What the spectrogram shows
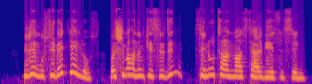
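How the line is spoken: Shouted. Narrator (Turkish): Sırrı Cemal'in yüzüne doğru bağırarak dedi ki

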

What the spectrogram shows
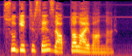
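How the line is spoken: Village barber shouting. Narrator (Turkish): Köy berberi bağırdı

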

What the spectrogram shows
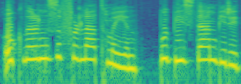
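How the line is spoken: Finally shouted. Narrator (Turkish): diye bağırdı sonunda

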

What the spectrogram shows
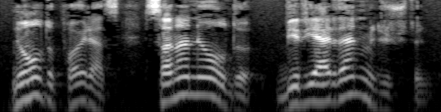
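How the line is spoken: Alarmed, almost shouting. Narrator (Turkish): ellerini, yırtılmış dizlerini görünce bağırırcasına

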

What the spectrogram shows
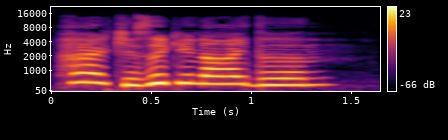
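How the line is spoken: Shouting. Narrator (Turkish): diye bağırdı

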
